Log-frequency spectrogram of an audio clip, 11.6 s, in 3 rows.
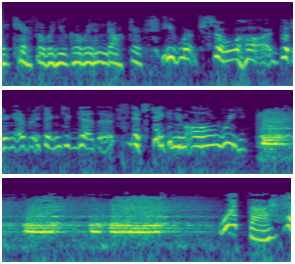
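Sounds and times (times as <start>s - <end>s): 
speech: 0.0s - 10.1s, 10.7s - 11.6s
model railroad train whistle tooting: 7.3s - 10.8s
steady hiss: 7.3s - 10.8s.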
